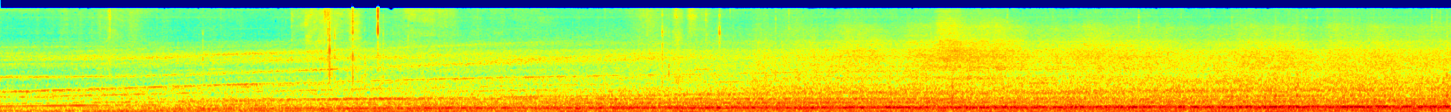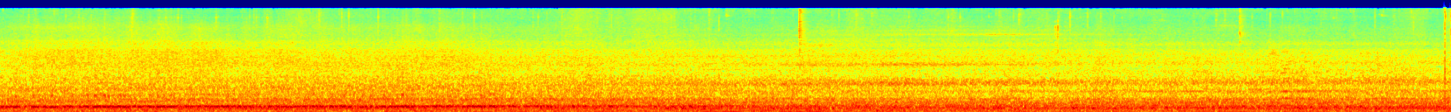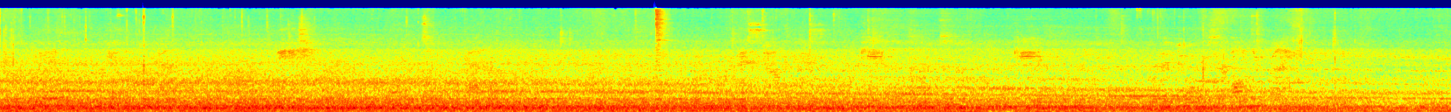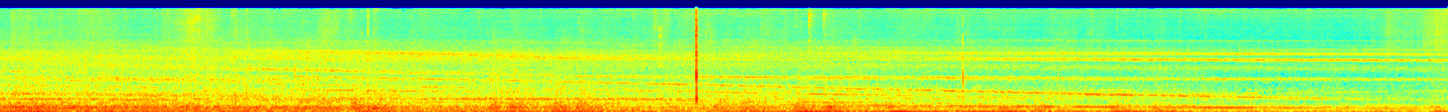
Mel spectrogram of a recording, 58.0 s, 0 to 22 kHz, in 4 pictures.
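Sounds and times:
rising train whine: 0.0s - 58.0s
subway train running: 0.0s - 58.0s.

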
